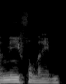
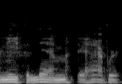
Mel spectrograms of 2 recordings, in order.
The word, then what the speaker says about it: Nephilim: What's the difference between the Rephaim and the Nephilim, or Nephilim? Well, depending upon how you say it.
